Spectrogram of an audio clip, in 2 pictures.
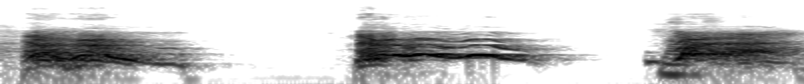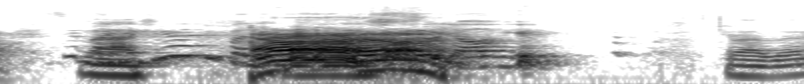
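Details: Aggressive Siberian Husky voicing a series of harsh, harmonic growl-barks and moaning yowls in about five bursts, one long rough wavering growl near the end, while a person talks in Italian.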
